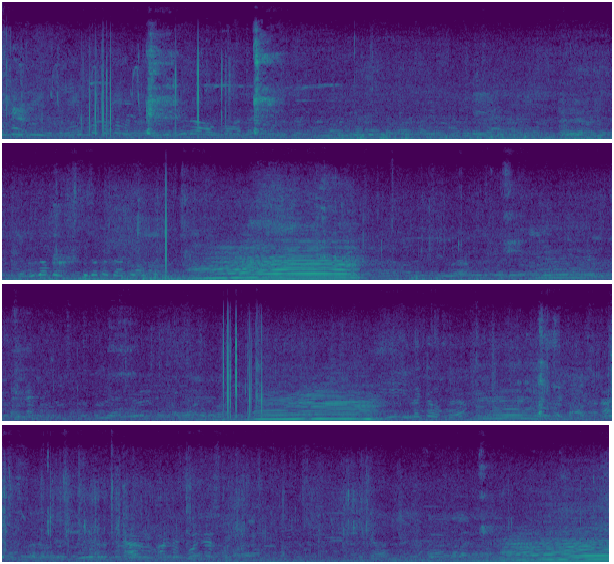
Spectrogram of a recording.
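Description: A buffalo moos in several long, deep, loud calls close by, separated by stretches where people talk and a faint clip-clop of hooves sounds.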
